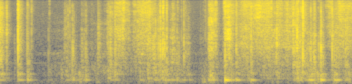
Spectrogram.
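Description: Hands handling and rubbing a styrofoam RC jet fuselage: scraping and crinkling with scattered clicks, busier in the second half, over a faint steady low hum.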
